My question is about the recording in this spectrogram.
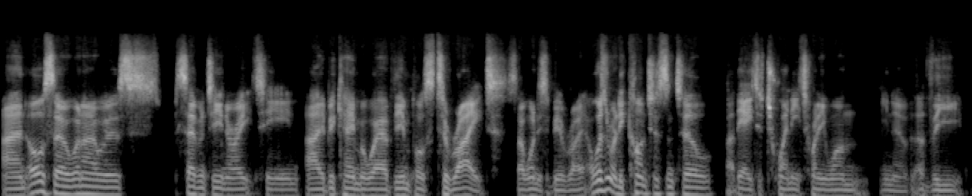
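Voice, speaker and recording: A man's voice: deep voice, fairly quick, hardly any pauses, no echo. A man, a psychology lecturer answering interview questions in a reflective, rambling way with many fillers. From England. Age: 50s. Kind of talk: interview conversation.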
